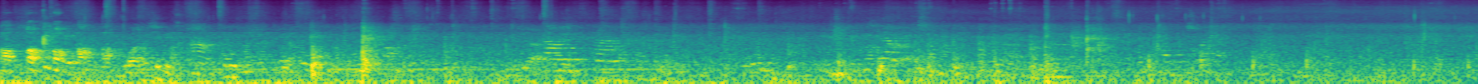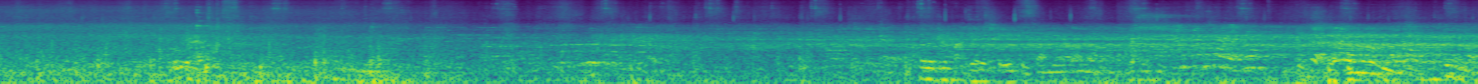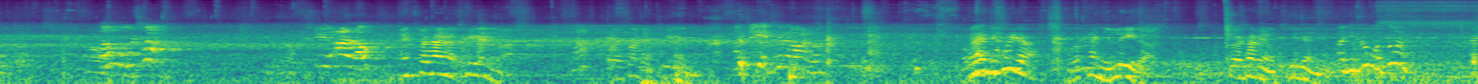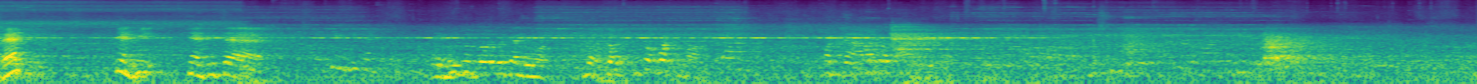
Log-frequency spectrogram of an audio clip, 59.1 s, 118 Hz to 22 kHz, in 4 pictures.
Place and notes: power station of art, Shanghai - soundwalk
Walking in the museum's top floor, Sleeping man snoring, Then go into the coffee shop cracking into the interior, Binaural recording, Zoom H6+ Soundman OKM II (Power Station of Art 20131202-4)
